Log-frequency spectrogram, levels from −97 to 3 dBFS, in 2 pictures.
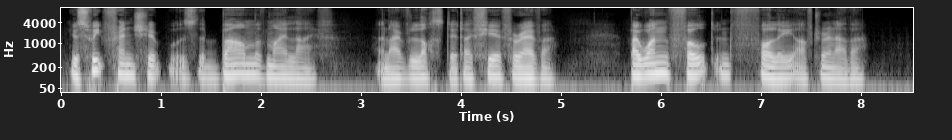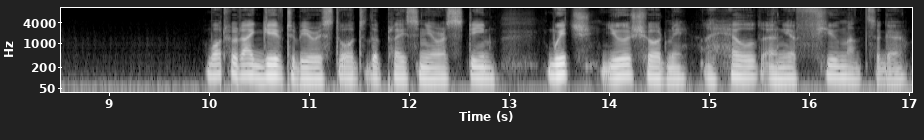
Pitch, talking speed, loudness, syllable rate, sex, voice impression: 105 Hz, 175 wpm, -21 LUFS, 4.9 syllables/s, male, masculine, middle-aged, tensed, powerful, soft, clear, cool, intellectual, mature, friendly, reassuring, slightly wild, kind, modest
